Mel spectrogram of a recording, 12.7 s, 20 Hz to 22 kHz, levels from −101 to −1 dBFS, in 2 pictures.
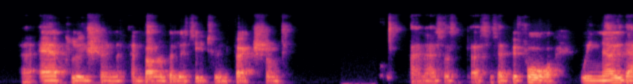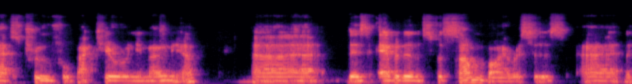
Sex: male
